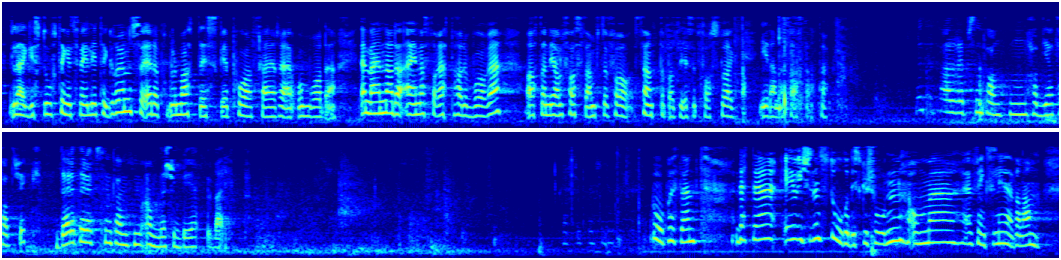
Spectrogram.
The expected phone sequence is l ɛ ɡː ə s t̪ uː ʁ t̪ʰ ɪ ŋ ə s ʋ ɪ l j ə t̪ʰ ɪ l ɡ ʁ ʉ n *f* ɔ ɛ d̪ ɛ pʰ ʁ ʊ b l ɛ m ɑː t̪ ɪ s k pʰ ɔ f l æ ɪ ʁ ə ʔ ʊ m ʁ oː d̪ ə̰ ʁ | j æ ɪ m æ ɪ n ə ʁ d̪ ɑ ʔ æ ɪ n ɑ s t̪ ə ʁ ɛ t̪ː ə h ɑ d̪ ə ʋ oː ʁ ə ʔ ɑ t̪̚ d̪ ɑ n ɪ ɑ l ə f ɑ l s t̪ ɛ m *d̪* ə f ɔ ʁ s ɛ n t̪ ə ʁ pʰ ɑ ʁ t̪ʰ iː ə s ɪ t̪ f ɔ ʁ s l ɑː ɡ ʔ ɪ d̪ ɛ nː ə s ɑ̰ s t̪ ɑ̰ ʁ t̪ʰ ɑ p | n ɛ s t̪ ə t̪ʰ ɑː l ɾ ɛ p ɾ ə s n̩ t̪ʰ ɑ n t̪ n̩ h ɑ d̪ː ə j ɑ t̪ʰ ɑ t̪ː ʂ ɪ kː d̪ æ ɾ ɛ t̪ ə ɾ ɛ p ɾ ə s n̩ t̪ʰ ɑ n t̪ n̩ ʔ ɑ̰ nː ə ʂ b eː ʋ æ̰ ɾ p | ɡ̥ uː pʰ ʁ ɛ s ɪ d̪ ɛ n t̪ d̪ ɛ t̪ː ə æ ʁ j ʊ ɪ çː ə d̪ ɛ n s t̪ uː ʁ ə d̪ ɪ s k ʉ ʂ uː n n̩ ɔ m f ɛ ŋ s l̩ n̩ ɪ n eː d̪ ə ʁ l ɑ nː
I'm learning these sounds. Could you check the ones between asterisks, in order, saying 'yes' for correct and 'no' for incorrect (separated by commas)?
no, no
